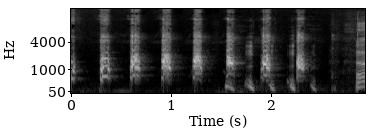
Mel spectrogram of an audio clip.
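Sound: wild turkey gobbling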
